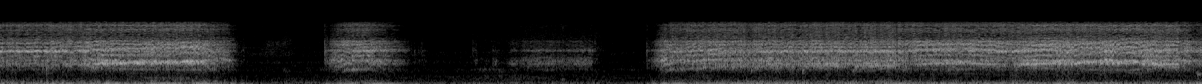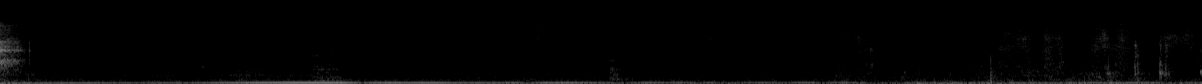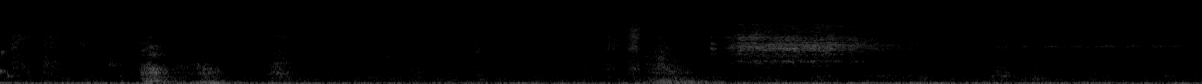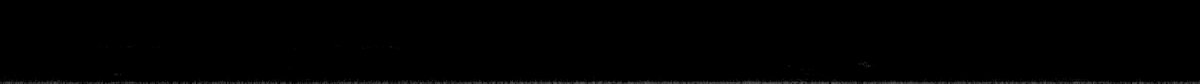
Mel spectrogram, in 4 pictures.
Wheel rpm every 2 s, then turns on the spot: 110, 20, 10, 70, 110, 100, 10, 0, 0, 0, 0, 0, 0, 0, 0, 0, 0, 0, 0, 0, 0, 0, 0, 0.
none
